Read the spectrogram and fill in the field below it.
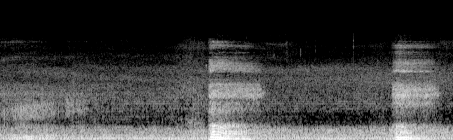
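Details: A napping horse gives two deep, rumbling groans a few seconds apart over a low steady hum.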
